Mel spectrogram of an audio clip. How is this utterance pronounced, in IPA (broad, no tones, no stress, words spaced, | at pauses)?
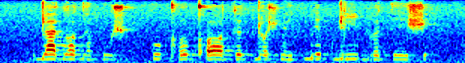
ɖadɔda̤pṳʃ kːukʼokʼɔ tɵtɖɔʃɳe̤p bepɖi bɵte̤ʃ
